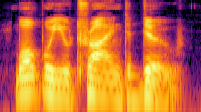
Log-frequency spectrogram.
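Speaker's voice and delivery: insistent, pressing, demanding tone. The Graf cuts Katerina off mid-sentence, demanding. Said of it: "demanded the Graf, his thin face drawn into tight lines".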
